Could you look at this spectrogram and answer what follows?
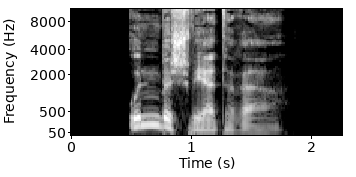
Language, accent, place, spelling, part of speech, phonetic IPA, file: German, Germany, Berlin, unbeschwerterer, adjective, [ˈʊnbəˌʃveːɐ̯təʁɐ], De-unbeschwerterer.ogg
- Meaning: inflection of unbeschwert: 1. strong/mixed nominative masculine singular comparative degree 2. strong genitive/dative feminine singular comparative degree 3. strong genitive plural comparative degree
